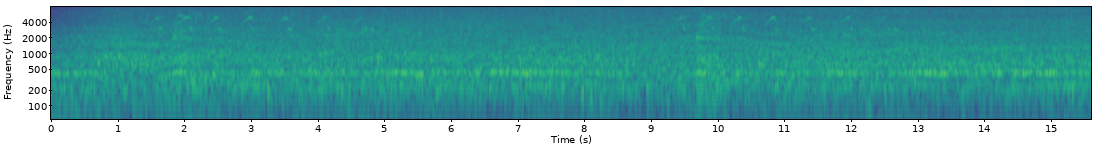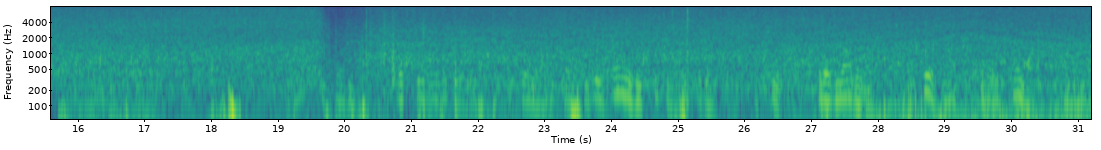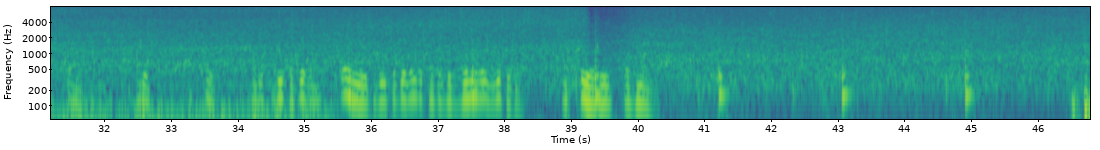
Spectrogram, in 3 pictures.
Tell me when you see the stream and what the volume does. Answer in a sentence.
The stream can be heard from 0.0 to 46.7 s, at a steady volume.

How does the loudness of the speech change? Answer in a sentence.
The loudness of the speech goes up.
